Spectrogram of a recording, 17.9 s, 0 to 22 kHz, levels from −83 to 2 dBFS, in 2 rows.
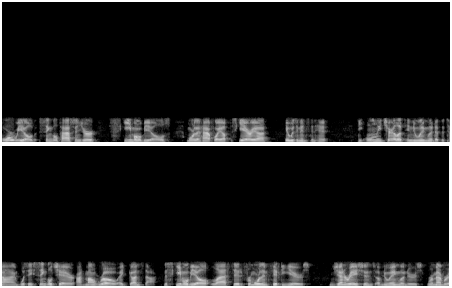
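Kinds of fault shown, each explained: No faults heard; the speech sits in an ordinary telephone band of roughly 200 Hz to 3.6 kHz, with nothing above 3.8 kHz.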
